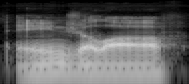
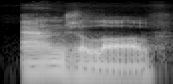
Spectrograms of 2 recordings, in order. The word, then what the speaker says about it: Angelov: Nice debut for Tom Angelovv. I I would I want to pronounce it Angelof, but I think it's Angelov.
